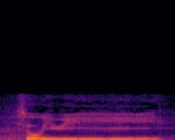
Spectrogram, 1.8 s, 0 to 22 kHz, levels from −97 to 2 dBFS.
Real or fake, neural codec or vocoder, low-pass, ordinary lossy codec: fake; vocoder, 22.05 kHz, 80 mel bands, Vocos; 7.2 kHz; MP3, 32 kbps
